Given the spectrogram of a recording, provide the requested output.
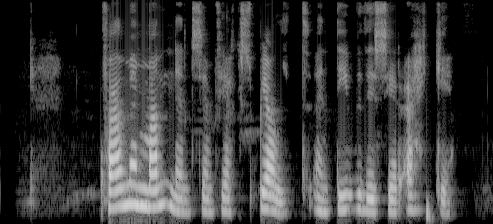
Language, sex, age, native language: Icelandic, female, 30-39, Icelandic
